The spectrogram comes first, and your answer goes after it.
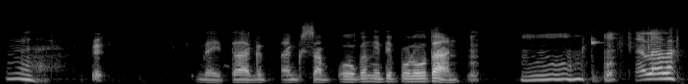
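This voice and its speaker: Animated, bantering tipsy buddy. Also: male voice, mid-range voice, slow pace, no echo, highs cut off. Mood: tipsy, playful. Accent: Ilocano. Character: tipsy, teasing male friend who loves drink. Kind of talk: Ilocano radio drama acting.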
